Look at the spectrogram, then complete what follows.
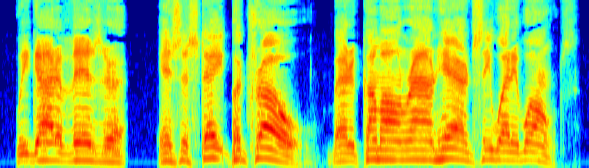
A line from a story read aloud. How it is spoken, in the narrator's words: rasped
